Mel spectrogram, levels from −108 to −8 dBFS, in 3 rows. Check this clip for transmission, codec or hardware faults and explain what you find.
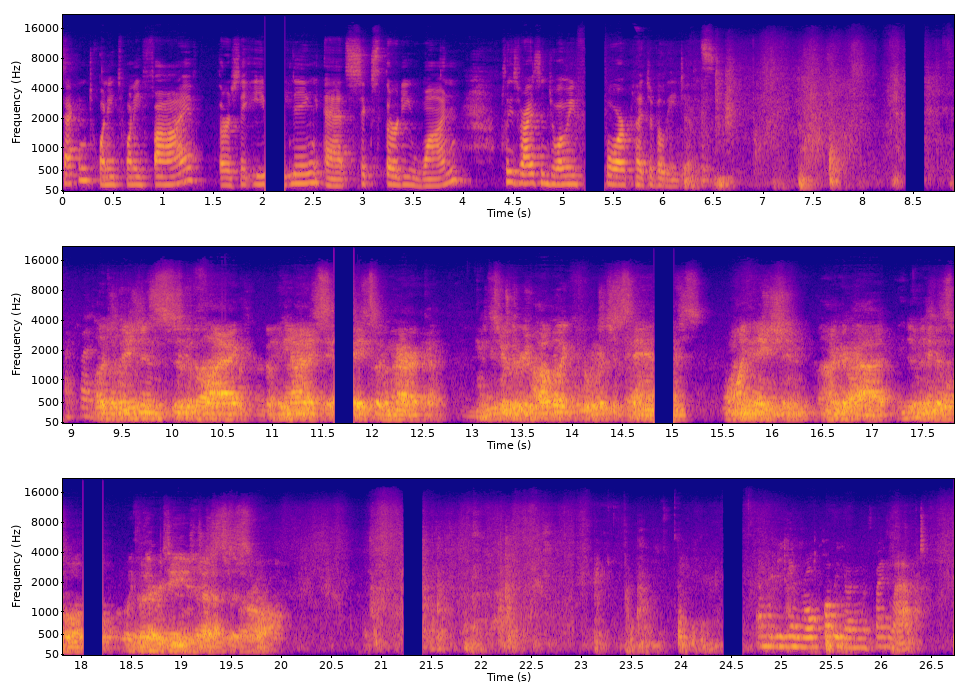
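One fault turns up repeatedly: a gap between chunks. Silent holes begin at 2.02, 5.22, 8.42, 11.62, 14.82, 18.02, 21.22 and 24.42 s. Each lasts 200 ms. The audio arrives in 3-second chunks, and a stretch of silence sits between each pair. No sound is lost. The flow simply stops and restarts. You hear short dropouts every 3.2 seconds, a steady stutter through the whole clip.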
